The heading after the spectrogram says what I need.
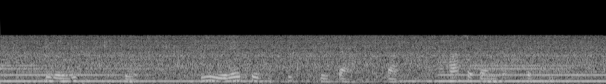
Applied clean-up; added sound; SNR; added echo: none; Stream + Wind instrument, woodwind instrument; -4 dB; none.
